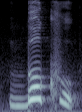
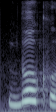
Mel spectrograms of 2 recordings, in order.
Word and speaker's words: beaucoup: Here the P is silent, okay? Merci beaucoup. Merci beaucoup. Repeat after me. Merci beaucoup.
